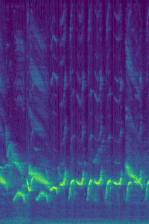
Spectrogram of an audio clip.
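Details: A caged, nearly tame Chinese hwamei with a fig-leaf-shaped tail sings a loud, rich, rapid-fire run of whistled phrases, sliding up and down and repeated several times a second, with a faint hum in the background.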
